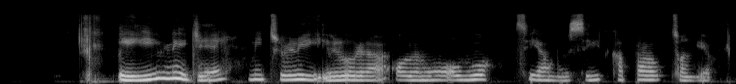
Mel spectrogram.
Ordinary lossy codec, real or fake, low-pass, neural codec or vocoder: none; fake; 10.8 kHz; codec, 24 kHz, 1.5 kbps, HILCodec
